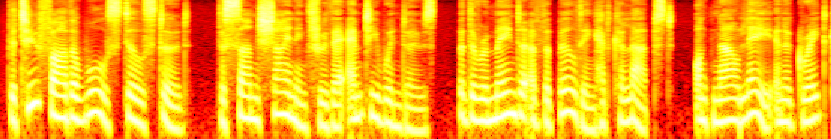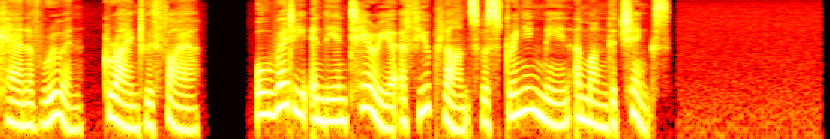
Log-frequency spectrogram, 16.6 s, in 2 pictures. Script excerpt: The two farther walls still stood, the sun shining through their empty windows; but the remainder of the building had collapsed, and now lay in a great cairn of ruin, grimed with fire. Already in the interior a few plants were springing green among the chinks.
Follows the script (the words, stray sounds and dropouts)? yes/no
no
